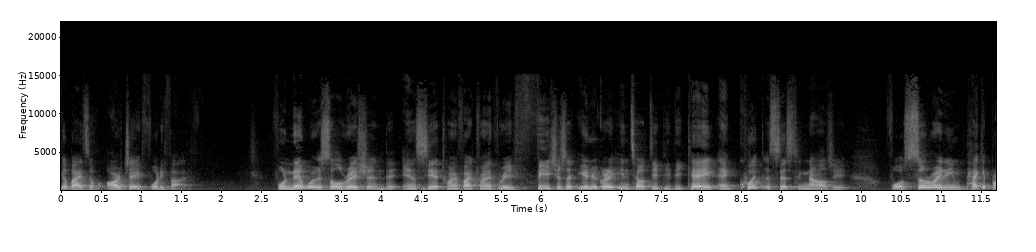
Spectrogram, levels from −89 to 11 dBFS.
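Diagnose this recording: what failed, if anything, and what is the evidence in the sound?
Nothing failed; no fault can be heard anywhere.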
